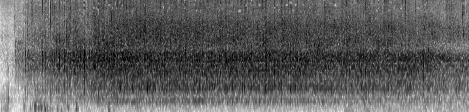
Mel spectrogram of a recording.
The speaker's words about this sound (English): So please give a warm round of applause to Repdeb, Moradek, and Kors.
